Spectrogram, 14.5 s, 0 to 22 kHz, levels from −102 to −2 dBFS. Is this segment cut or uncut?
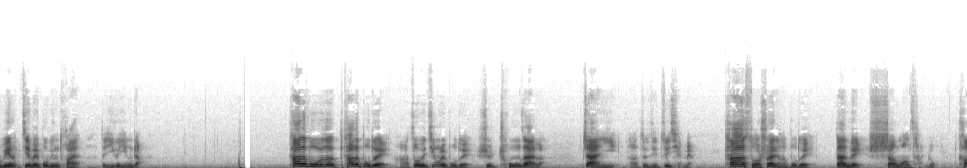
cut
